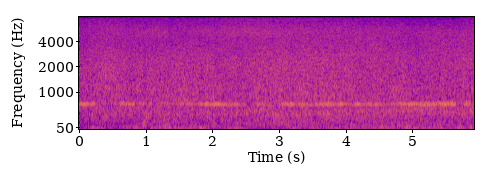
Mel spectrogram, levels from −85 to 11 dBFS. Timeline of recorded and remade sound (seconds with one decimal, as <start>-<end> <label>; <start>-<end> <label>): 0.0-2.1 recorded; 2.1-5.9 remade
